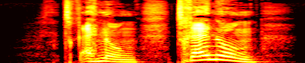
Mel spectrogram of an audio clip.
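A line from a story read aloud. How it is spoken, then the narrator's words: Wild desperate shouting. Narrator (German): schrie er ganz wild und verzweifelt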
